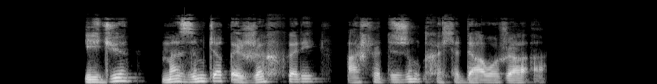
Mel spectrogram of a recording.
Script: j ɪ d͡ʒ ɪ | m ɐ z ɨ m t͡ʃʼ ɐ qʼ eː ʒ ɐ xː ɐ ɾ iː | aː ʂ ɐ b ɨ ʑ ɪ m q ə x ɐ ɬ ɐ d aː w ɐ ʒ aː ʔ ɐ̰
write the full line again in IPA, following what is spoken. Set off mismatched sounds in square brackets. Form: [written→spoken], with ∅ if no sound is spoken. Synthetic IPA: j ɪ d͡ʒ ɪ | m ɐ z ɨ m t͡ʃʼ ɐ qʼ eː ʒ ɐ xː ɐ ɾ iː | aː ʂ ɐ [b→d] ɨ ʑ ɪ m q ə x ɐ ɬ ɐ d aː w ɐ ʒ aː ʔ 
